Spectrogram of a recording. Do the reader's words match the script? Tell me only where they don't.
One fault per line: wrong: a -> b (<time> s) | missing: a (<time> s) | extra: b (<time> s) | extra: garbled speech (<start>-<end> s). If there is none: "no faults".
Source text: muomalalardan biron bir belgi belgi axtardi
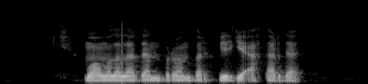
missing: belgi (2.5 s)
